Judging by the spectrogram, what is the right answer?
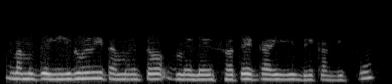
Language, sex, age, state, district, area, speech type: Kannada, female, 18-30, Karnataka, Gadag, rural, conversation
